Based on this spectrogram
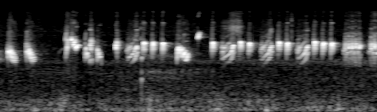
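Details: Songbird harsh-style 'tembakan kasar' masteran song, made for training pet and contest birds: rapid high chirps run into a steady string of sharp repeated notes, closing with a buzzy burst.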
